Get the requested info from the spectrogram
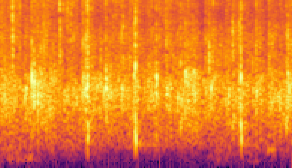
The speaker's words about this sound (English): or you yourself have served, would you mind standing? And we'll just give a round of applause for your sacrifice. Thank you.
